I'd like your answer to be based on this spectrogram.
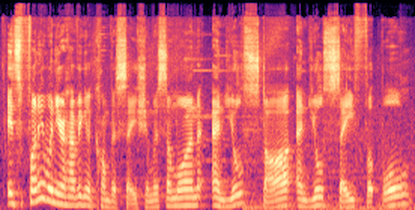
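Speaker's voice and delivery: ordinary delivery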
